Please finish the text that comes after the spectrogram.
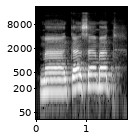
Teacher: میم کے ساتھ الف مدہ ہے ایک مقدار میں کھینچیں گے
